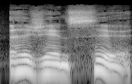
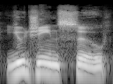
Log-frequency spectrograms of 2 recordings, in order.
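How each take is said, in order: First: The name is said with a French pronunciation. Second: The name is said with an English pronunciation. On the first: "if you'll forgive my bad French" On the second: "That's the English pronunciation"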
